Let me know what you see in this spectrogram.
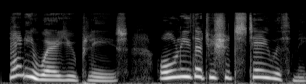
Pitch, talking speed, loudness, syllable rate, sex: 265 Hz, 195 wpm, -15 LUFS, 5.8 syllables/s, female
